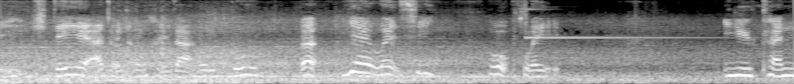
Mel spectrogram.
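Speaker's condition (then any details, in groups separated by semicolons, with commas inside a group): Mixed cerebral palsy; mixed type, earlier described as ataxic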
